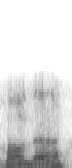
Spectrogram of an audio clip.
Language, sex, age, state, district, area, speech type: Kannada, male, 30-45, Karnataka, Shimoga, rural, conversation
